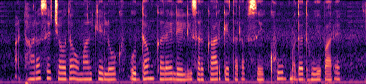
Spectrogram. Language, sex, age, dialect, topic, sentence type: Maithili, female, 41-45, Angika, banking, statement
